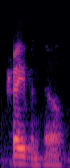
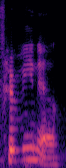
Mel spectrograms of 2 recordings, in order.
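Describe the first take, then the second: First: The name sounds like 'Craven Hill'. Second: The name sounds like 'Crevino'. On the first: The speaker calls it wrong. "I've been saying it's" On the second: The speaker calls it right. "It's Crevino"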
